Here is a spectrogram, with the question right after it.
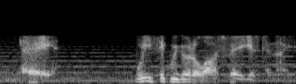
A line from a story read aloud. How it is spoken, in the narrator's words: I chuckle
